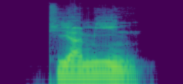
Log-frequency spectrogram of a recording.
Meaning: thiamine
- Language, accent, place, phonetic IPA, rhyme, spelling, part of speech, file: German, Germany, Berlin, [tiaˈmiːn], -iːn, Thiamin, noun, De-Thiamin.ogg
